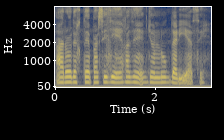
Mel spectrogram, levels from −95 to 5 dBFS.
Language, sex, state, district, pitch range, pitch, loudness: Bengali, female, Assam, Hailakandi, 190-200 Hz, 195 Hz, -16 LUFS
